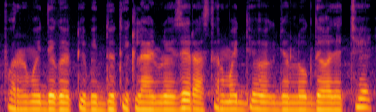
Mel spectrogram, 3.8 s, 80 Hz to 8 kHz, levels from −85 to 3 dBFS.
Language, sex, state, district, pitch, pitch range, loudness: Bengali, male, Assam, Hailakandi, 140 Hz, 135-150 Hz, -15 LUFS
